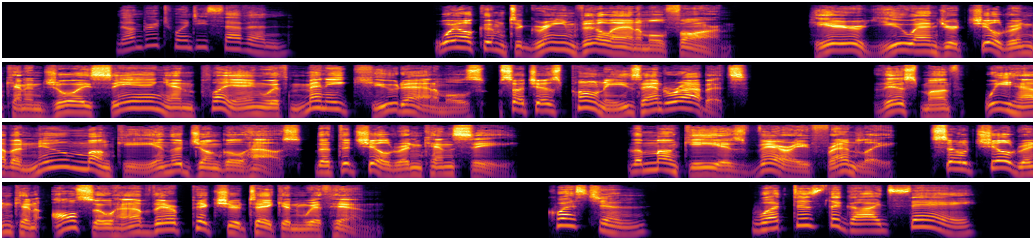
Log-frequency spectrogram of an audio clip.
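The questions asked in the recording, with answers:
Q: What does the guide say?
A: Children can have their picture taken with a new monkey.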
